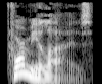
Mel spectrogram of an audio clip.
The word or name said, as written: formulize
